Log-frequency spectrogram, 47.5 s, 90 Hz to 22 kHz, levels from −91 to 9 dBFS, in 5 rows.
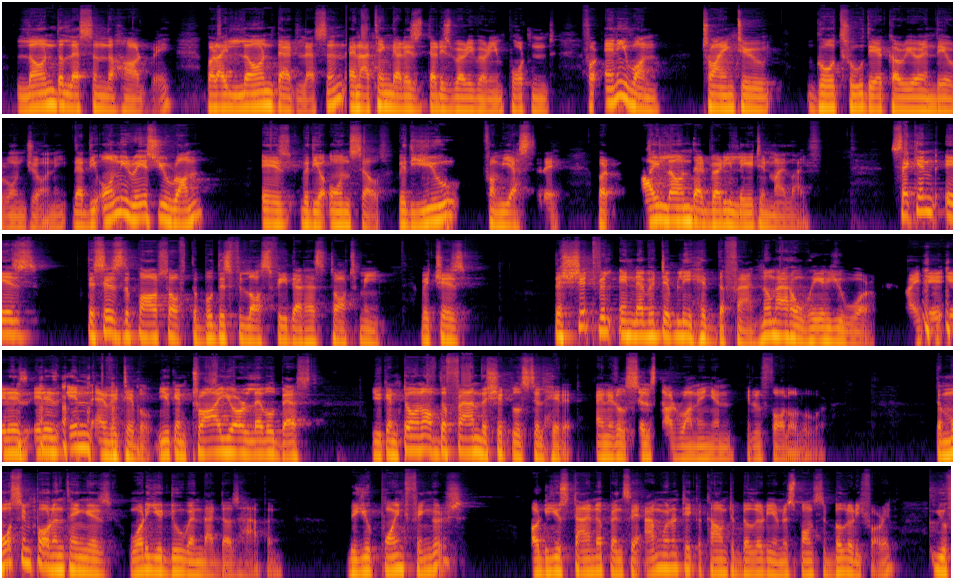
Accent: Indian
